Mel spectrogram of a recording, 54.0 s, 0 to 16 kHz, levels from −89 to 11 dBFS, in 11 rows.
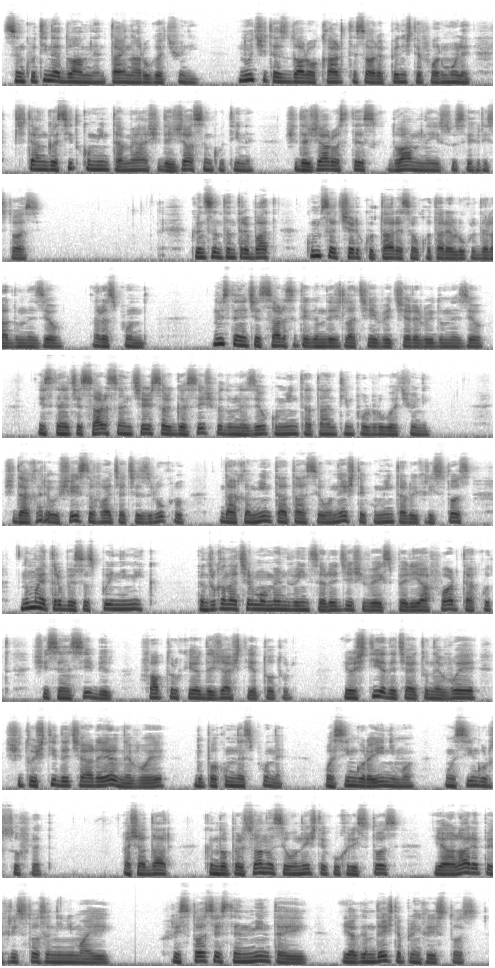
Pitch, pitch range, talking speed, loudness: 125 Hz, 115-140 Hz, 185 wpm, -18 LUFS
